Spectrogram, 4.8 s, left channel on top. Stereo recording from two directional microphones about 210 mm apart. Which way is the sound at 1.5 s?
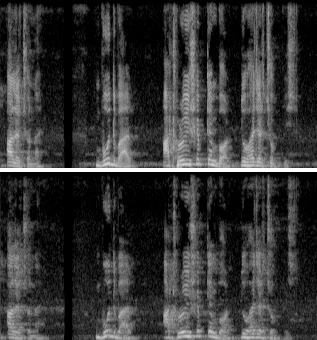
40° left (ahead or behind).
